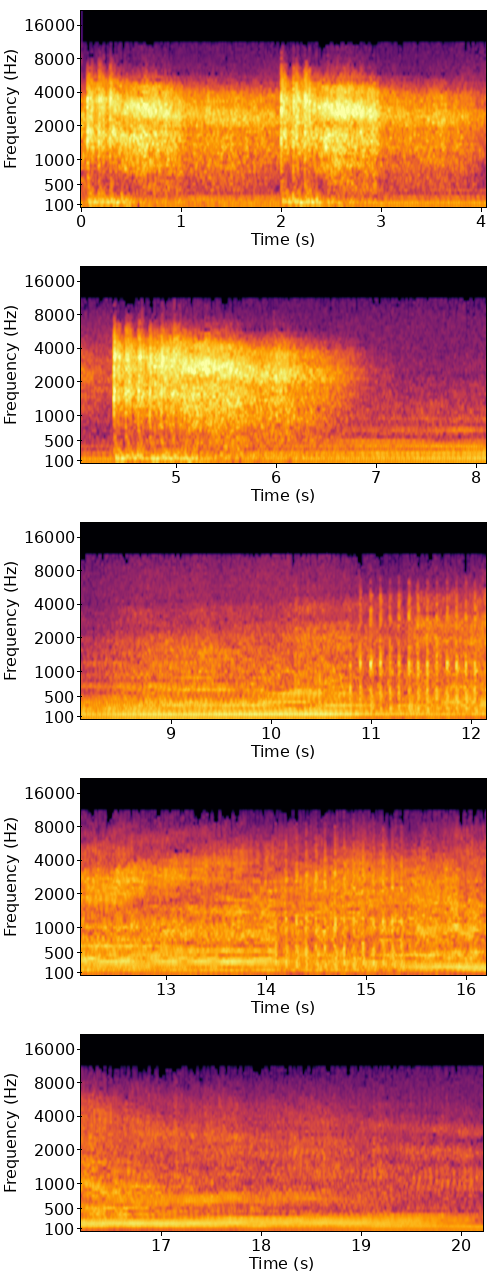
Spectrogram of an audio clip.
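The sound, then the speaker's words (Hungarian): Tank engines approach in a radio drama: a few sharp, explosive blasts in the first seconds give way to a loud, steady, droning engine rumble with deep layered tones that carries on to the end. “Uram Jézus, ezek páncélosok. Kozákok, irány az erdő!”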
